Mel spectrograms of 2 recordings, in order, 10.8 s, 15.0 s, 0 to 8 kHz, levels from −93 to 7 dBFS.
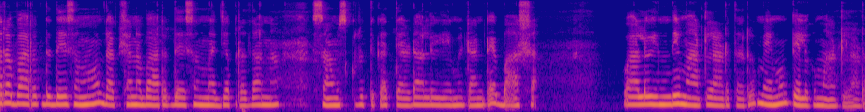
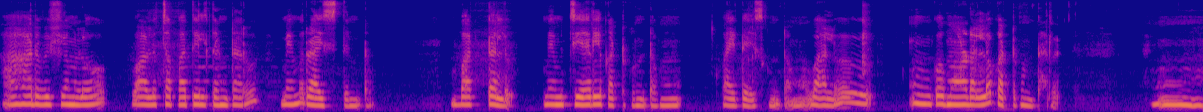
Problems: background conversations at intervals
